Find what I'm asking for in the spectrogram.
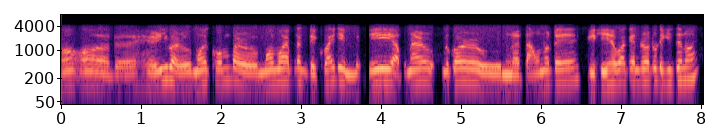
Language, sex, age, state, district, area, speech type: Assamese, male, 18-30, Assam, Sivasagar, rural, conversation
